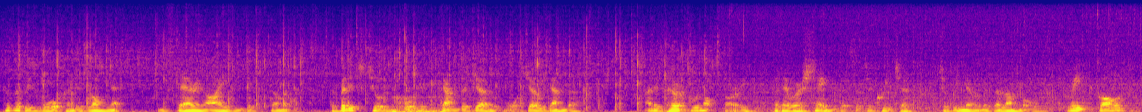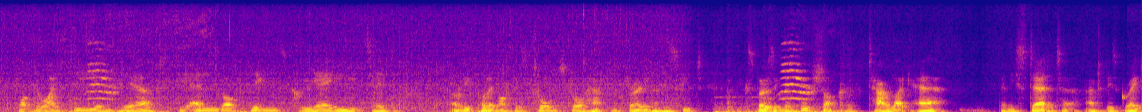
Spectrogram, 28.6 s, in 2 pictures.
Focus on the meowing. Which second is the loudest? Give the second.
24 s.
